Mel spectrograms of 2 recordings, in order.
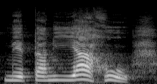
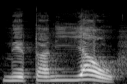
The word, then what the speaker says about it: Netanyahu: bom volta no assunto fora de israel o nome deste primeiro-ministro é pronunciado benjamin metaniarro mas dentro de israel o nome dele é pronunciado benyamin netanyahu confira fora dentro fora benny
